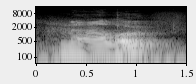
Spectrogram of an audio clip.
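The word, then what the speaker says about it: Nghĩa Lộ: Okay, finally made it to the middle of nowhere, which I think it's pronounced Na Lo, and it is in the middle of nowhere.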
